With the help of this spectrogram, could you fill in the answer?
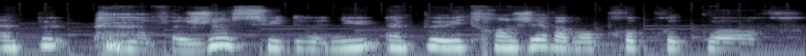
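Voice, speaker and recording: A woman's fairly high voice at a fairly slow pace, fairly even in intonation, with music in the background. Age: 80s+. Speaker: breast cancer patient. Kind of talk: interview answer. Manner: hesitant.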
